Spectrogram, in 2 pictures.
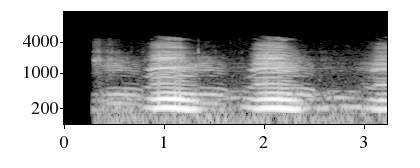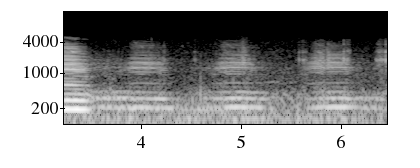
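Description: An American bullfrog gives deep, droning, cello-like calls repeated about once a second.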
